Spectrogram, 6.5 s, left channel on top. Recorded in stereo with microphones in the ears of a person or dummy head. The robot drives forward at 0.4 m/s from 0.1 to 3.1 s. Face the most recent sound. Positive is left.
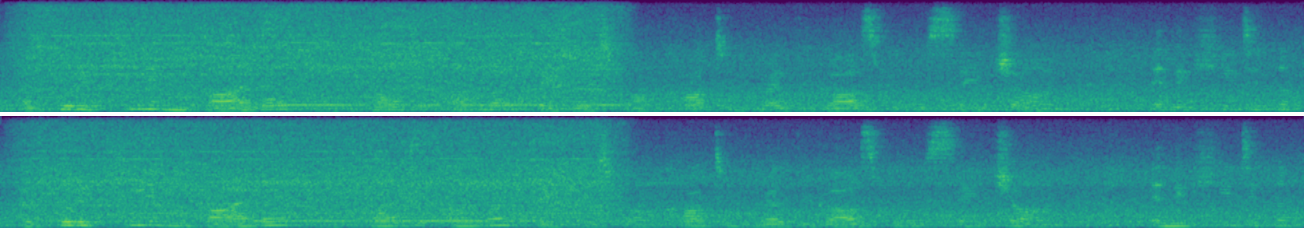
turn(degrees=-50)  # may be behind; listen again after turning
